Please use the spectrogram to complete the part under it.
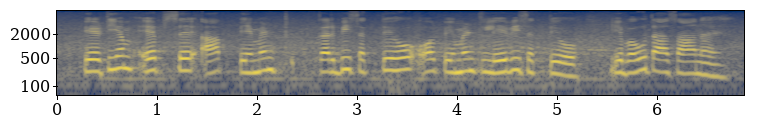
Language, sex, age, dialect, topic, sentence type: Hindi, female, 36-40, Marwari Dhudhari, banking, statement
